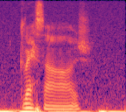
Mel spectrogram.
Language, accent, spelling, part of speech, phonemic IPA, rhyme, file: English, UK, dressage, noun, /ˈdɹɛs.ɑːʒ/, -ɑːʒ, En-uk-dressage.ogg
- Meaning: The schooling of a horse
